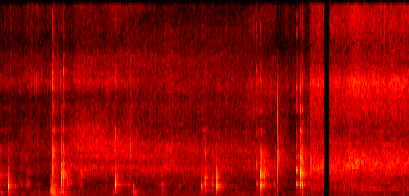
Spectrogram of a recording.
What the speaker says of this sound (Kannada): ಈರುಳ್ಳಿಯನ್ನು ಸ್ವಲ್ಪ ಫ್ರೈ ಮಾಡಿದ ನಂತರ ನಾವು ರುಬ್ಬಿಕೊಂಡಿರುವಂಥ ಮಿಶ್ರಣವನ್ನು ಇದಕ್ಕೆ ಸೇರಿಸ್ಕೊಳ್ಳೋಣ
